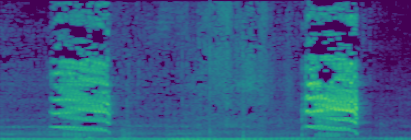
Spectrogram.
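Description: A young Alexandrine parakeet gives two harsh, raspy screeches about two and a half seconds apart, each half a second long, over a low background hum.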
